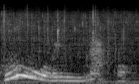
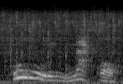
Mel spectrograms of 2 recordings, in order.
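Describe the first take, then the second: First: Loud, thrilled holy mackerel; delighted exclamation. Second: Said in the usual way. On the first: Real, not acted. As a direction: burst out in delight at the big fish. Amazed at huge mackerel.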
